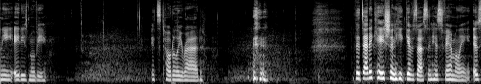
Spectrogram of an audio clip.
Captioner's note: laughter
